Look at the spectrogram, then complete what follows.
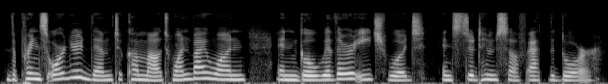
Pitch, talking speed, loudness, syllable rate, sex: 220 Hz, 205 wpm, -15 LUFS, 5.2 syllables/s, female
